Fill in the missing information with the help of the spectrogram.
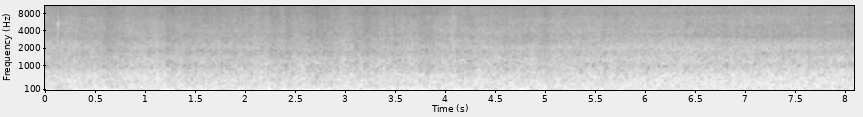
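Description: Storm surf breaking steadily on a sandy beach, a continuous rush of waves, with wind buffeting the microphone in a low rumble.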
